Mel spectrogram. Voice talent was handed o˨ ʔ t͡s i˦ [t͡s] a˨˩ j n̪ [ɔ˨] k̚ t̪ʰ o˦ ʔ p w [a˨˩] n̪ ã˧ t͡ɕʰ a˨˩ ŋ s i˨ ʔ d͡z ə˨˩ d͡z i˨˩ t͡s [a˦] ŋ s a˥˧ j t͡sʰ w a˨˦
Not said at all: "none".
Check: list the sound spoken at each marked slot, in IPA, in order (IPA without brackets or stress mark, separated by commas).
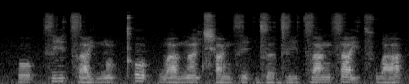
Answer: t͡s, ɔ̃˨, a˨˩, a˦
